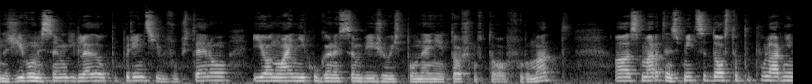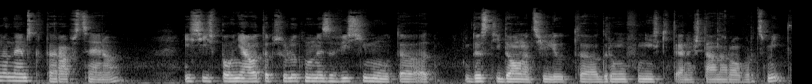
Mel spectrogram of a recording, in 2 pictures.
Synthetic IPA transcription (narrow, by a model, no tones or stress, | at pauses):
nɐʒivonɛsɤmɡ̟ʲiɡlɛd̪əlˠpopɾint̪sipvopʃt̪ɛno | iɔnlˠajnːikʊɡənɛsɤmviʒəlispɐlˠnɛnʲiɛt̪ɔt͡ʃnoft̪ɔ̰ə̰foɾmat̪ | smaɾt̪ɛnsmit̪səd̪ɔst̪əpopulʲaɾninɐnɛmskə̥t̪əɾapst̪sɛnə | isiːspɐlˠnʲjavət̪ɐpsolʲut̪nonɛzɐvisimoːt̪ə | d̪ɤst̪id̪ɔnɐt̪siliot̪əɡɾəmofʊniski̥t̪ɛ̰nɛʃt̪anɐɾɔbəɾt̪smit̪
